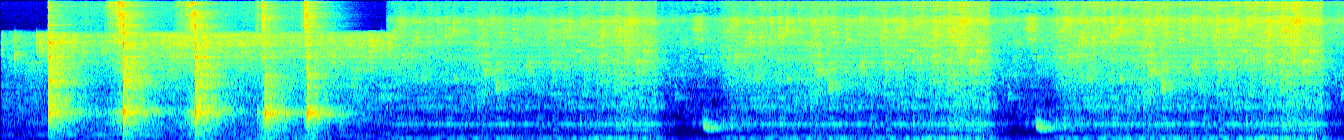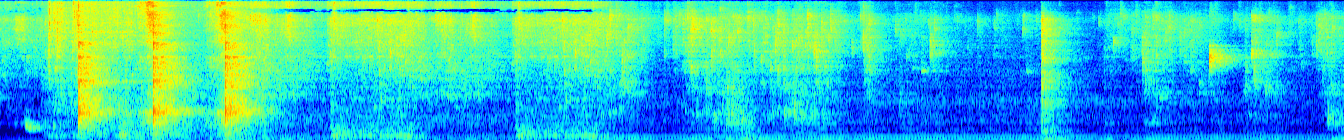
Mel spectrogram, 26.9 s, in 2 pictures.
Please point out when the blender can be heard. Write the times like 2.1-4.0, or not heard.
not heard.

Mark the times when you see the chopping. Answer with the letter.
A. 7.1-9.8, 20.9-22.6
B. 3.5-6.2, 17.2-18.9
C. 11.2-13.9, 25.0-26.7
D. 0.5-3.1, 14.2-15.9
D.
